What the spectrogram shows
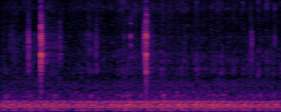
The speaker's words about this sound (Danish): Mens motoren snorer under bilens varme kølerhjelm, åbner Storebjørn øjnene og ser på husene, der glider forbi, og konstaterer, at de nærmer sig deres destination.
